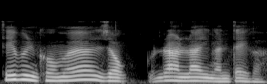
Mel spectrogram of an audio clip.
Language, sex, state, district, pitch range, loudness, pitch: Wancho, female, Arunachal Pradesh, Longding, 150-195 Hz, -16 LUFS, 170 Hz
